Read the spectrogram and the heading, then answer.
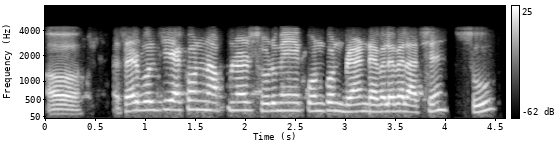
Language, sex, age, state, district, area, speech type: Bengali, male, 45-60, West Bengal, Purba Bardhaman, urban, conversation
